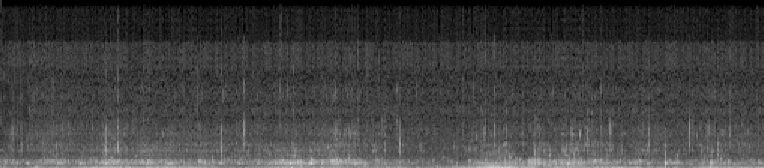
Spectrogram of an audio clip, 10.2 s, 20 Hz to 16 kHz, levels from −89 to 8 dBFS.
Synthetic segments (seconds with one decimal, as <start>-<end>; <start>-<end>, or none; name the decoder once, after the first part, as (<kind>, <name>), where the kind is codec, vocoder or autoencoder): none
